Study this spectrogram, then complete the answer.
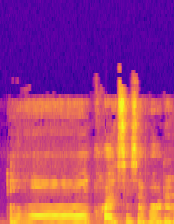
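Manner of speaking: high, unsure crisis averted; doubtful question. Real, not acted.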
